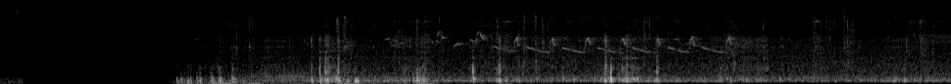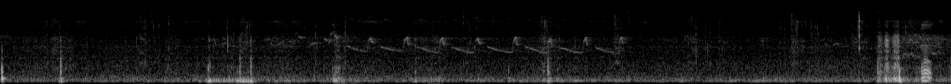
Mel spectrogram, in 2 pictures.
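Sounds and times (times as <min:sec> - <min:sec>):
songbird whistling: 0:03.8 - 0:07.5, 0:12.2 - 0:15.8.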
